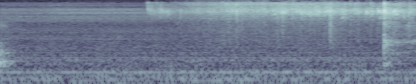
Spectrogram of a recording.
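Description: A hissing sizzle of ghee in a hot pan swells up partway through and keeps crackling steadily, with a small clatter near the end.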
